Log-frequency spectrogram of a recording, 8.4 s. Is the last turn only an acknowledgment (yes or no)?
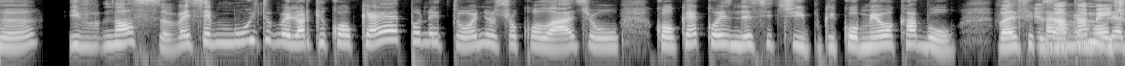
no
